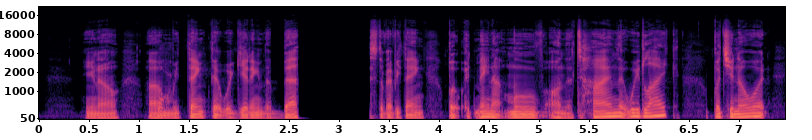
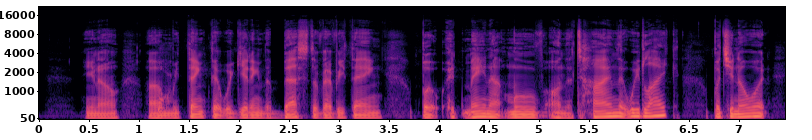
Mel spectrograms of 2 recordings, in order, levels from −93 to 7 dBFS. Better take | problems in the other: second | audio freezing; at 2.5 s for 0.5 s

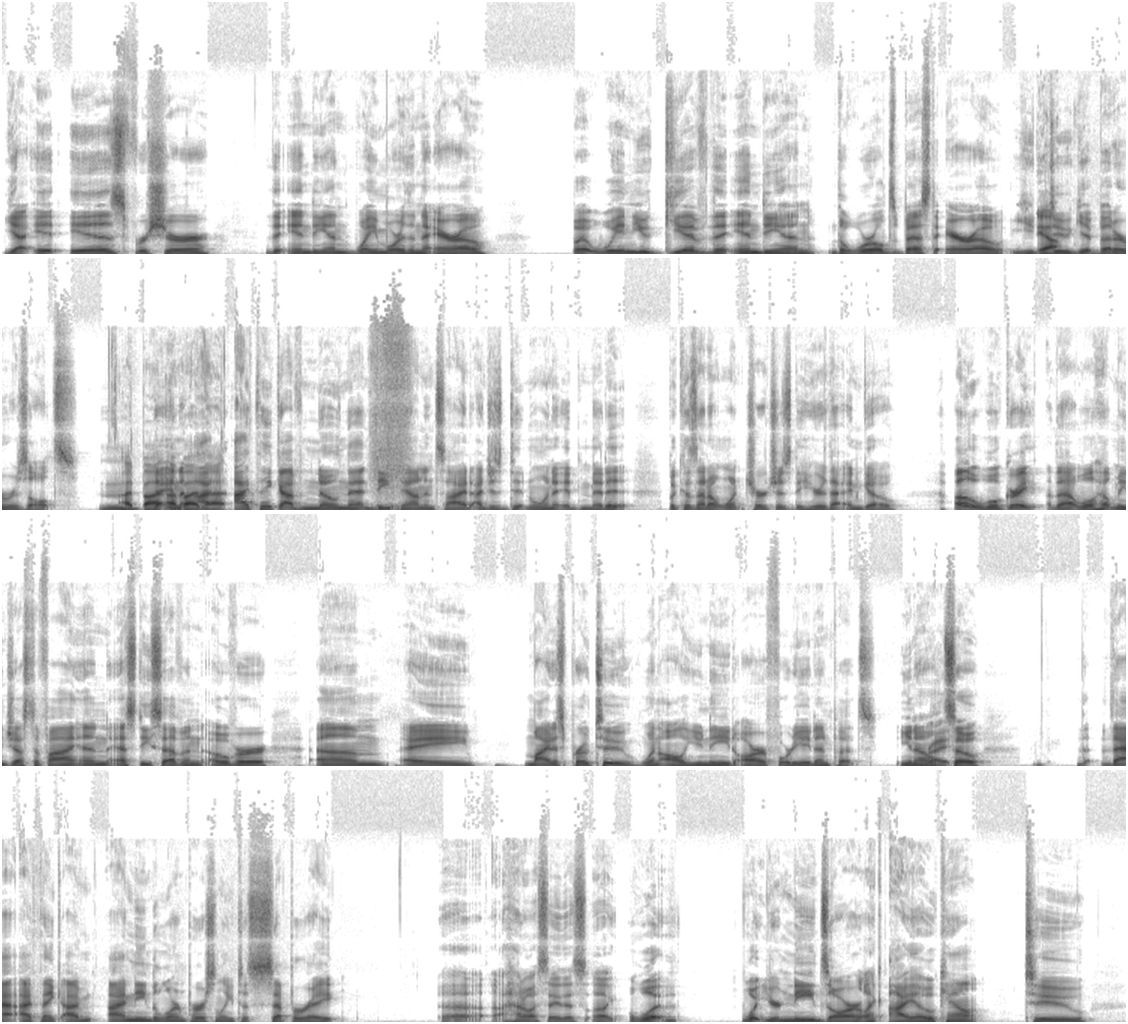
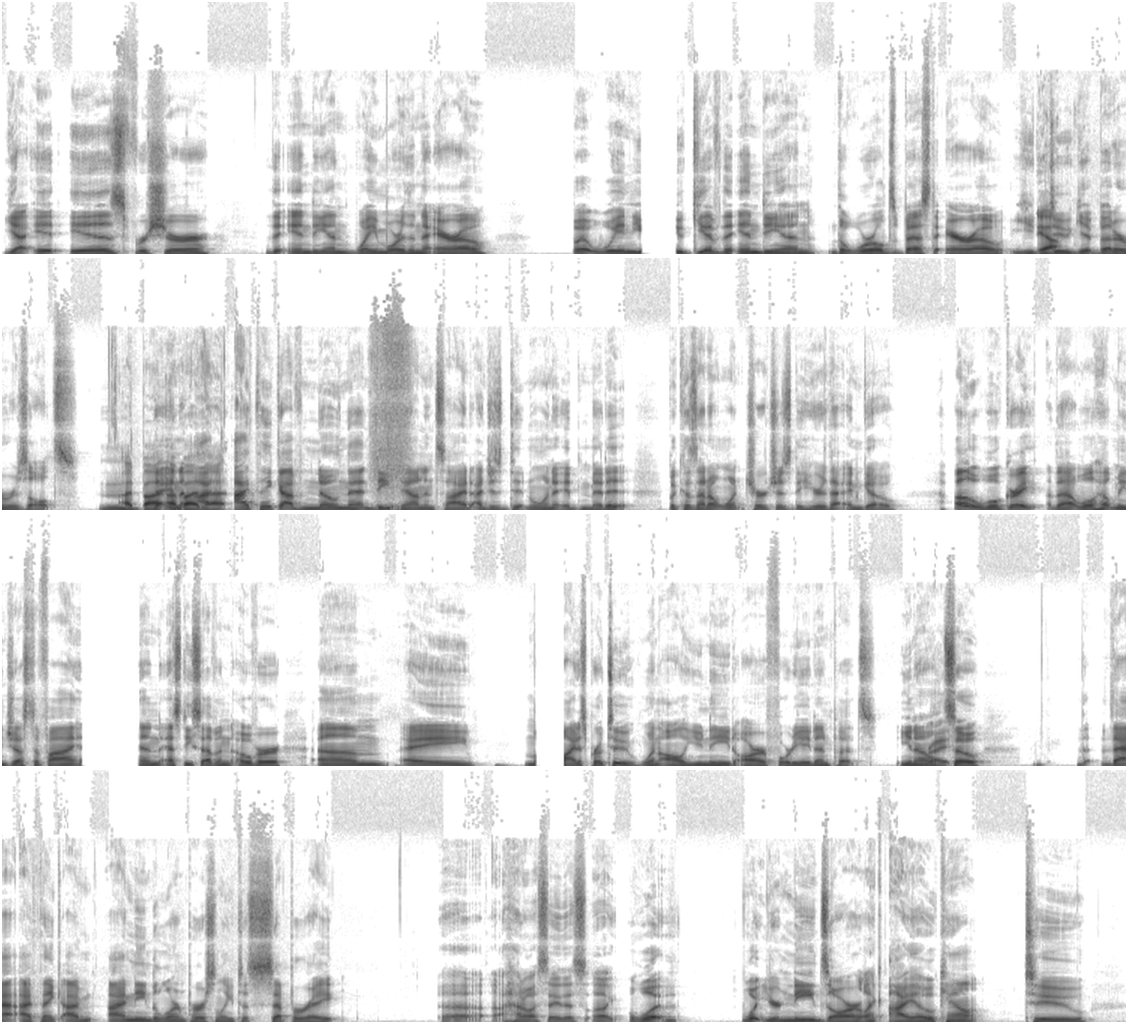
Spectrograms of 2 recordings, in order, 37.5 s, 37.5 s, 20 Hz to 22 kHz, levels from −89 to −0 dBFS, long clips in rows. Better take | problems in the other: first | audio freezing; at 5.5 s, at 19 s and at 23 s

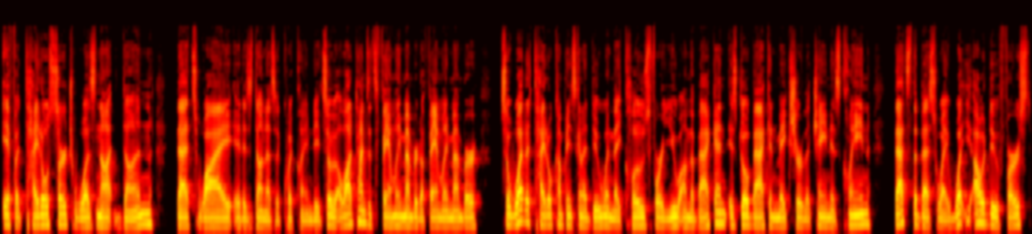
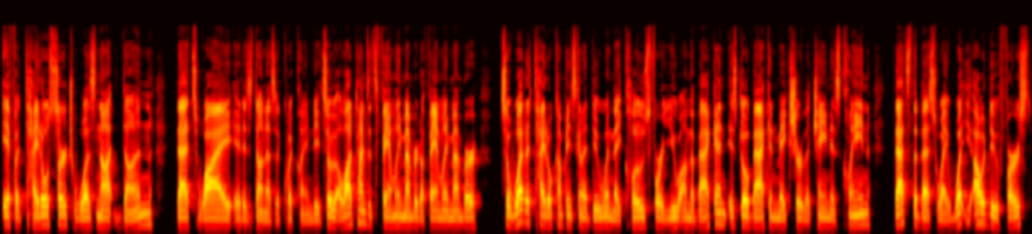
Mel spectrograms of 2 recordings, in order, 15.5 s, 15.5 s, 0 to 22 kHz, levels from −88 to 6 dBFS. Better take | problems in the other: first | thin; somewhat; fading below 400 Hz

